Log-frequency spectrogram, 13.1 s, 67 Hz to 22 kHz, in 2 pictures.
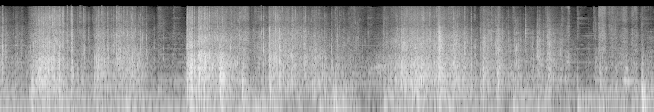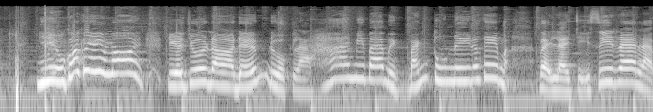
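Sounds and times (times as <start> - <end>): plastic snack bags rustling: 0.0 - 6.6.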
